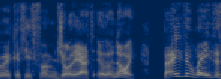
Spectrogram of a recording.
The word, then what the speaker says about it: Joliet: Now, you may ask, why is it pronounced Joliet rather than Joliet? You see the beginning part of Jolly, and then you see an E-T, so Joliet.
